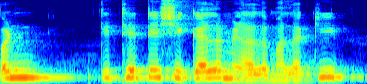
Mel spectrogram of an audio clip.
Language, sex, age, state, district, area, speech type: Marathi, female, 45-60, Maharashtra, Pune, urban, spontaneous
